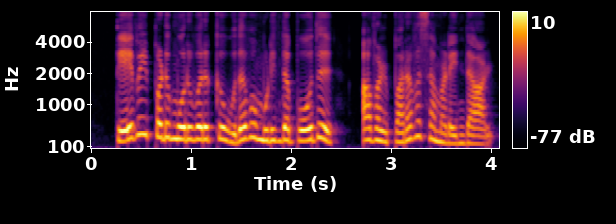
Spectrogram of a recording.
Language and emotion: Tamil, happy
